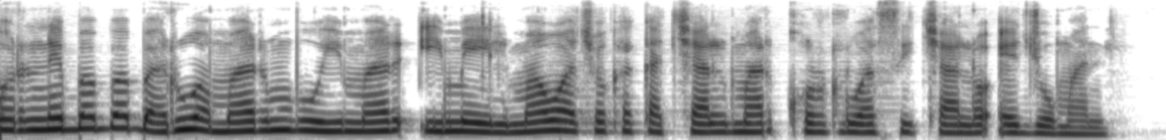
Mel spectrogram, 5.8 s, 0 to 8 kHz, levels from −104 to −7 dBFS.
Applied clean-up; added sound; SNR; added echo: neural mask model DeepFilterNet 3.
